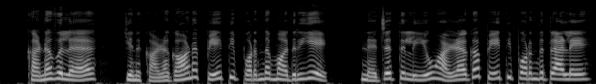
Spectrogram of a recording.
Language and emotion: Tamil, happy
